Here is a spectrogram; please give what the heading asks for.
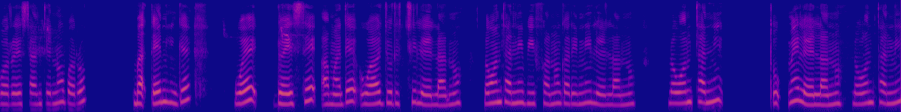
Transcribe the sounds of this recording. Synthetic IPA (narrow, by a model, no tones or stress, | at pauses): bɔrːe̞ːsːɐnt̪ɛnːɔbɔrːɔ | bɐtʼːeːnhɪɡɛ | wɔj | d̪ɔjɛsːɛʔɐmɐd̪ɛwaːd͡ʒʊɾɪt͡ʃːɪle̞ːlːɐnːɔ | lɔwɔnt̪ɐnːɪbiːfːɐnɔɡɐɾɪnːɪle̞ːlːɐnːɔ | lɔwɔnt̪ɐnːɪ | t̪ʼʊʔːɛle̞ːlːɐnːɔlɔwɔnt̪ɐnːɪ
